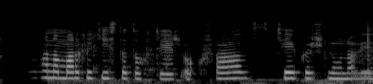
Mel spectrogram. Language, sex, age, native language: Icelandic, female, 13, Icelandic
